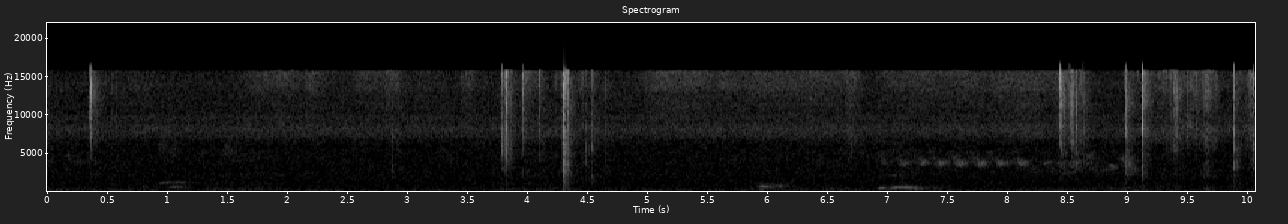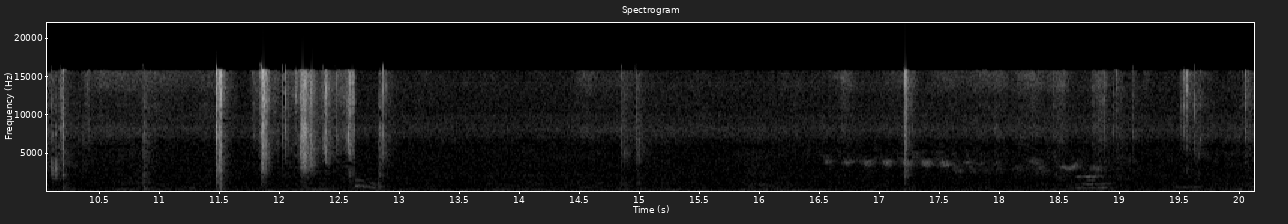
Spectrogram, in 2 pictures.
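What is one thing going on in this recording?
Plastic film crinkles and peels softly close by.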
